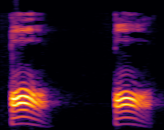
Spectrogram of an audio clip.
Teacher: بينما الصورة التي في وسط اللوحة نعم الحرف مستعل ولكنه ليس مطبقا، مستعل ولكنه منفتح، قا قا، ليس هناك انحصار للصوت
